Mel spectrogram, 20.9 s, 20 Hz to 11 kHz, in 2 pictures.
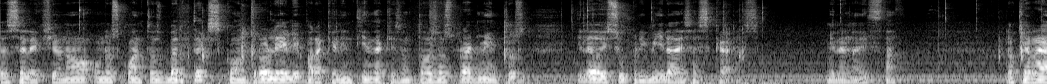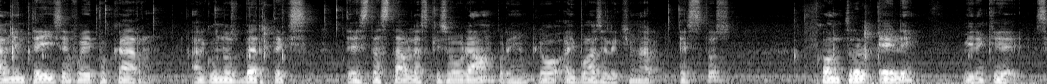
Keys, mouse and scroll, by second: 2.4 ctrl+l, 5.0 Delete, 6.5 middle click, 7.2 shift+z, 7.6 middle click, 8.6 scroll up 2, 9.4 middle click, 10.2 ctrl+z, 11.4 click, 12.0 click, 13.1 ctrl+z, 13.7 click, 14.7-15.7 shift+drag, 19.1 ctrl+l.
